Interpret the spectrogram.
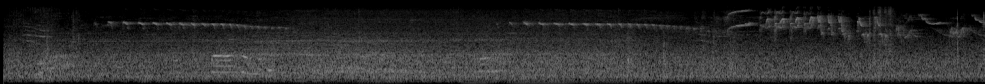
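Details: A White-whiskered Hermit at El Descanso, Valle del Cauca, Colombia, on 10 July 2019 gives two thin, very high, slightly descending trilled series, then sharp high chips, over a steady hiss of forest background noise.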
